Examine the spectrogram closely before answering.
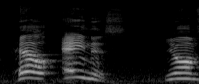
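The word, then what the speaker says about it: Helenius: And he might be fighting the winner of Adam Kalnaki versus Robert Hell Anus. No, I didn't say his name right. It's Robert Hell Anus.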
